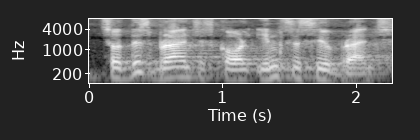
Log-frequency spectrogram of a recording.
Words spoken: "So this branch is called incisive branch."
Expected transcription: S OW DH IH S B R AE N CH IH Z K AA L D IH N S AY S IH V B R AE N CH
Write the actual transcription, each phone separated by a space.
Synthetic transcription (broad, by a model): S OW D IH S B R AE N CH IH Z K AA L D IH N S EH S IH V B R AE N CH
